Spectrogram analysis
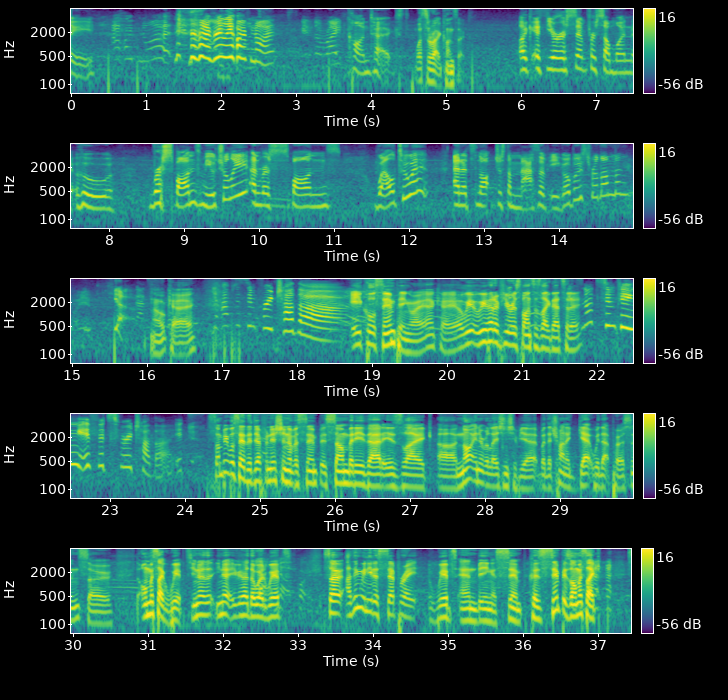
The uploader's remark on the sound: We pop a squat outside the apple store on George street in Sydney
